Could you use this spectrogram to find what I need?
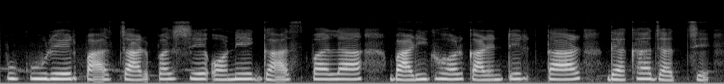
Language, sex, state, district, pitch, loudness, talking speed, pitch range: Bengali, female, West Bengal, Cooch Behar, 245 Hz, -16 LUFS, 75 wpm, 230-255 Hz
